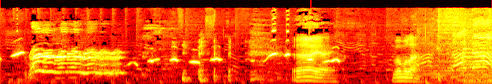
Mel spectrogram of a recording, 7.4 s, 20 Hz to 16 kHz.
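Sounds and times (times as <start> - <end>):
dog giving short squeaky yelps: 0.0 - 2.1
laughter: 2.5 - 5.1
speech: 4.4 - 5.2, 5.9 - 7.2.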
